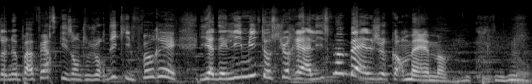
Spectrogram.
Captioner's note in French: rires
